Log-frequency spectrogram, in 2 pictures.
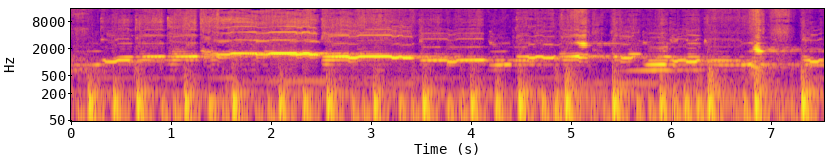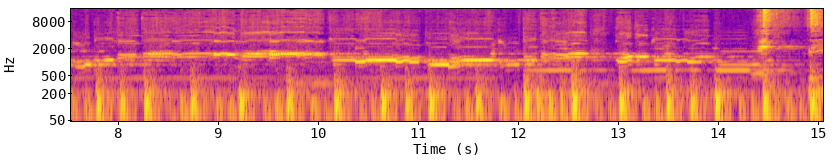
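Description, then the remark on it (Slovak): A bright, high melody on a small folk pipe (whistle) plays steadily over a full, rhythmic band accompaniment with a pulsing low beat, lively and continuous throughout, with no voices. “beriem ťa so sebou, keď mi bude smutno, zapískam si s tebou.”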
